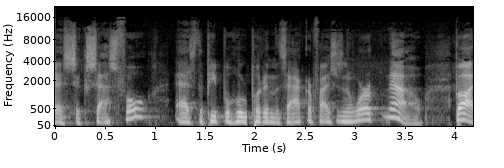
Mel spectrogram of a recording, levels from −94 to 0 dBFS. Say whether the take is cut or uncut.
cut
